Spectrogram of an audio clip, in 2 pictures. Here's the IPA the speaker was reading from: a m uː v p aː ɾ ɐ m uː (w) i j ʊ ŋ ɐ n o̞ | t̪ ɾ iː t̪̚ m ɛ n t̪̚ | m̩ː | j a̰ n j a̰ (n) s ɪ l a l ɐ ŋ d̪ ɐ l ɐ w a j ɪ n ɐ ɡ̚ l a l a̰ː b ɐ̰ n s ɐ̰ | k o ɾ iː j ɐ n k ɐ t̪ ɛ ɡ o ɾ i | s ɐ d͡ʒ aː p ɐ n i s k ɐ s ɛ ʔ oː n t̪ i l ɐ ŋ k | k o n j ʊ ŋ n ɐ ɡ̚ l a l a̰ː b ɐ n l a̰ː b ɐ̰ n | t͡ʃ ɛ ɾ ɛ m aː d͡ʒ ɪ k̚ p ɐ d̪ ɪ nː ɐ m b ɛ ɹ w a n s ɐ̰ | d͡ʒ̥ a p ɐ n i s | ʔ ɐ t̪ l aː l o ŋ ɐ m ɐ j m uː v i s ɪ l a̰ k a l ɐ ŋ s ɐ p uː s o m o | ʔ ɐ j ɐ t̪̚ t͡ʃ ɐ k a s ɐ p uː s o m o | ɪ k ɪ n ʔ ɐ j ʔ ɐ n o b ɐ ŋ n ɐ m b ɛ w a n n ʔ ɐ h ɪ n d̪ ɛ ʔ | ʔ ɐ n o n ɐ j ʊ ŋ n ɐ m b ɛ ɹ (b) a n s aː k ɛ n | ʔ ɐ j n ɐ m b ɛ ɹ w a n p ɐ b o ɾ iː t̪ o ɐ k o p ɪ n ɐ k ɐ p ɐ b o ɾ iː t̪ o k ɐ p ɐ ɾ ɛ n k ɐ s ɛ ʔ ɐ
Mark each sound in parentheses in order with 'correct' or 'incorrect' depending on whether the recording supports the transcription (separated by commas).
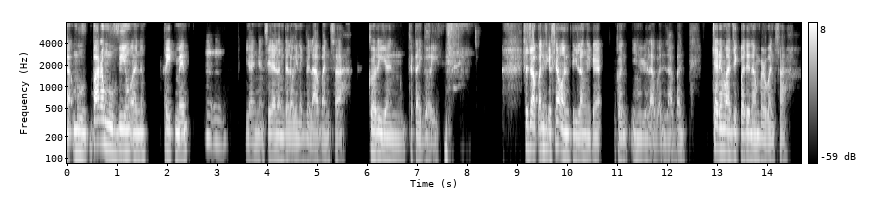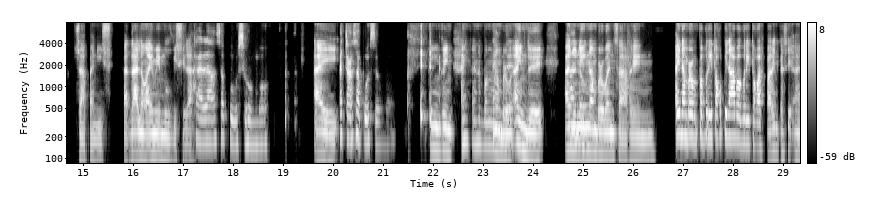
incorrect, correct, incorrect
